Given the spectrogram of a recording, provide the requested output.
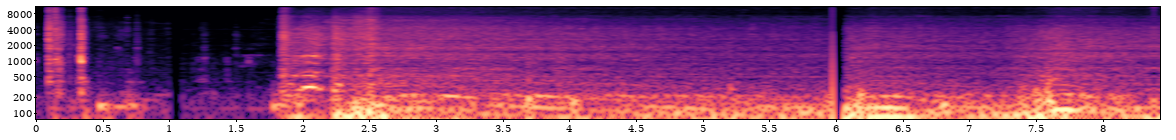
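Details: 2009 Opel/Vauxhall Astra H 1.4 16V 90PS petrol after throttle body cleaning: quick crank, catches cleanly, steady low drone swelling with throttle, no misses or rattles; runs healthy.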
